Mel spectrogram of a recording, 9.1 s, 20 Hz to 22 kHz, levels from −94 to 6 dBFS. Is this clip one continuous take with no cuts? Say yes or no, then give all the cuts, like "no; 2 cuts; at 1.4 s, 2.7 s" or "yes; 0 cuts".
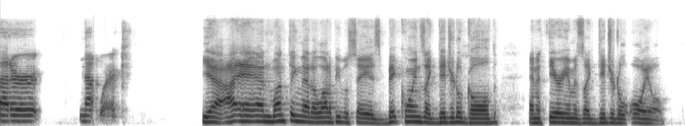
yes; 0 cuts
